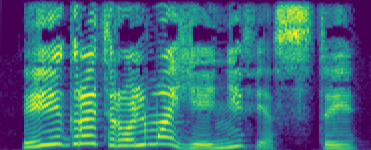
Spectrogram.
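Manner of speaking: slow, cheerful finish; cheerful dragon. A narrator's reading. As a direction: finish it with a grin. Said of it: "жизнерадостно закончил". (жизнерадостный низкий голос)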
